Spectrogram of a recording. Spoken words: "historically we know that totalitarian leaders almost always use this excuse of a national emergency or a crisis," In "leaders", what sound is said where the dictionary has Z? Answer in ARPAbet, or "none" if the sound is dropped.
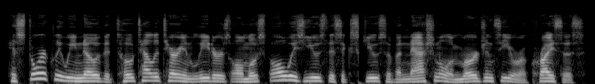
Z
